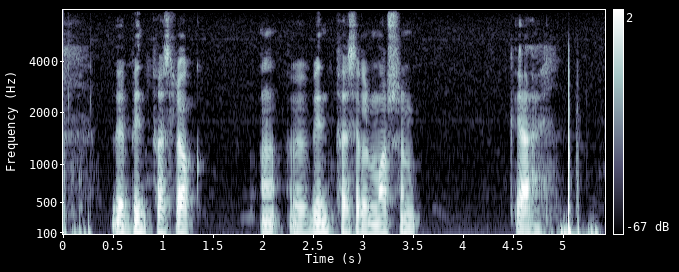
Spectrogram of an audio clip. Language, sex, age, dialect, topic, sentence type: Hindi, male, 31-35, Marwari Dhudhari, agriculture, question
